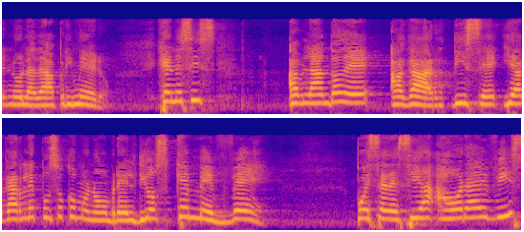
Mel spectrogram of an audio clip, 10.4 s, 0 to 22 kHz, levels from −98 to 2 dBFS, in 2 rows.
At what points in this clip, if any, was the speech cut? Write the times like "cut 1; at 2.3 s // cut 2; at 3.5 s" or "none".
none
